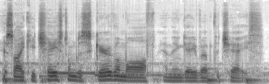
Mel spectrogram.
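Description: A man telling a first-person story in measured, deliberate phrases. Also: lowish voice. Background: music.

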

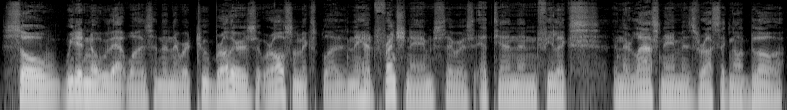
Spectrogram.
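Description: An older man from Minnesota speaks in a soft-edged, mellow voice. He explains things in a plain, anecdotal way, as a guest in conversation. The sound is dry, with very little room on it. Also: medium pitch, fairly even intonation, normal speed, hardly any pauses, dry recording. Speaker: interview guest, historical researcher. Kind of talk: conversational interview, storytelling.

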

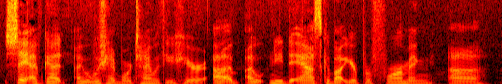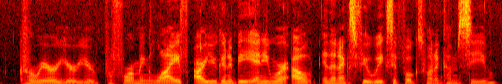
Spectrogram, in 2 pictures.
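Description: A woman's voice: deep voice, steady tone, brisk, dry recording. An American woman hosting a public radio interview, asking questions and handling introductions and sign-offs.

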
